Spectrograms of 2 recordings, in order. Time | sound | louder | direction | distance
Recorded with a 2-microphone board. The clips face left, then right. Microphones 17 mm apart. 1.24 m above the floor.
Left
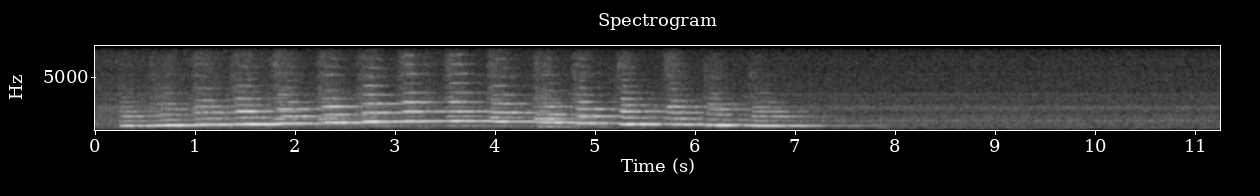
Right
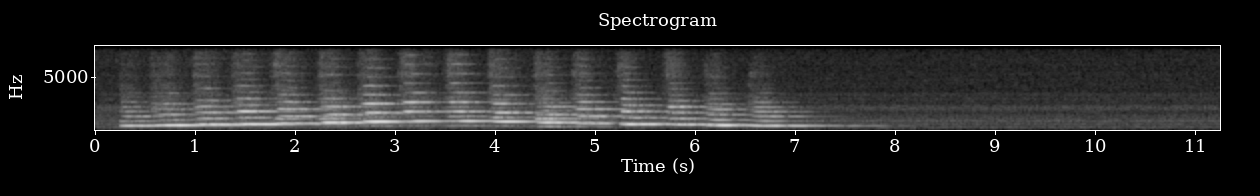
0.2 | a flute | left 2 dB | 45° left (ahead or behind) | 1.1 m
